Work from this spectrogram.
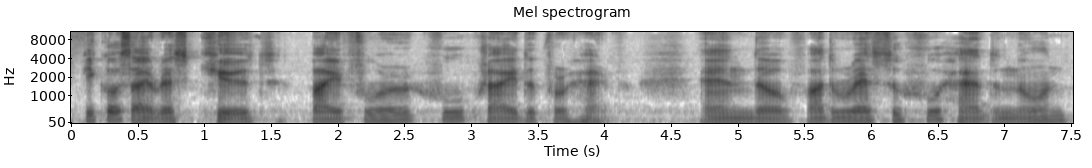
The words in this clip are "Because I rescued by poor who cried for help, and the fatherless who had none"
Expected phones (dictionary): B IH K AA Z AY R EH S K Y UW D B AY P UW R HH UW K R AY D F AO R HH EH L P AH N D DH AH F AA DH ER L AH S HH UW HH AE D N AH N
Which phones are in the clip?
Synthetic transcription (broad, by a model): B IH K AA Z AY R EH S K Y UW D B AY F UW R HH UW K R AY D F AO R HH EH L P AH N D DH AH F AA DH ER AH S HH UW HH AE D N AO N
